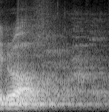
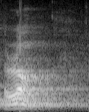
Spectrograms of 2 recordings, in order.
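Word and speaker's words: wrong: আবার যদি আমরা লিখি রং, ডাব্লিউ আর ও এন জি, রং, রং, তাহলে এখানে কিন্তু ডাব্লিউ এর উচ্চারণ হয়নি, আর ও এন জি, রং হয়ে যায়।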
